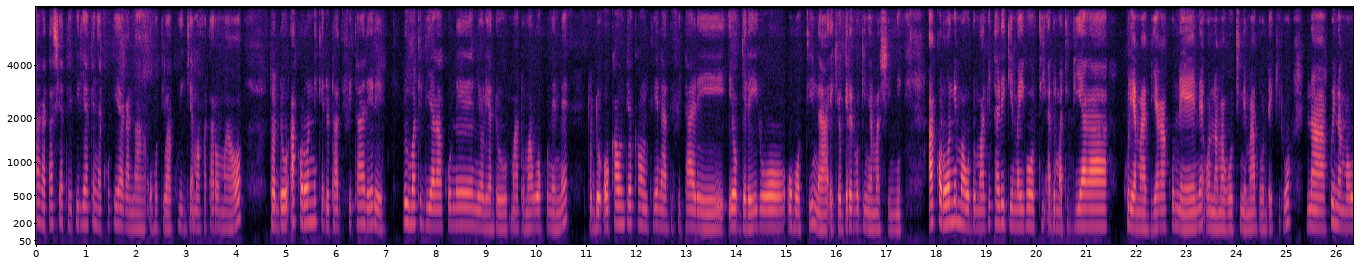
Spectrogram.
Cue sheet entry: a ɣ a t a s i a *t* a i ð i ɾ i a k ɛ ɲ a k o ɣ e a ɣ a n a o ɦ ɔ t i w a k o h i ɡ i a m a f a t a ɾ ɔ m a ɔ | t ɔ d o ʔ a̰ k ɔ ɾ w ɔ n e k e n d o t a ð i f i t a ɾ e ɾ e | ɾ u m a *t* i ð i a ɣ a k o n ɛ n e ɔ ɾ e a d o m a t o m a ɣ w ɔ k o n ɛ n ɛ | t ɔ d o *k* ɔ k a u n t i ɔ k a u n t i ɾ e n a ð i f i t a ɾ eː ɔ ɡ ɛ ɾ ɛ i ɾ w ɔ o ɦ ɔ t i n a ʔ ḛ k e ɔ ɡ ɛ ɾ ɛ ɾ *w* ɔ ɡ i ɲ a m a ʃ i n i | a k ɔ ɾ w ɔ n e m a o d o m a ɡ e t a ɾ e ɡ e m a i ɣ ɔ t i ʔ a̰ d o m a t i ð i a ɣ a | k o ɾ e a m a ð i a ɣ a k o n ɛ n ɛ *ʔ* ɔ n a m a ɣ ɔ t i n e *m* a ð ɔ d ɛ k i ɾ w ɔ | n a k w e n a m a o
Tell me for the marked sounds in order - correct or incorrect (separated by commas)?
correct, correct, incorrect, correct, correct, correct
